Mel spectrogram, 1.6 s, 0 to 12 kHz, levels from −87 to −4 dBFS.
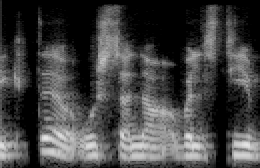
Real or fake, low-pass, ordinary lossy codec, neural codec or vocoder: fake; 10.8 kHz; AAC, 64 kbps; vocoder, 44.1 kHz, 128 mel bands every 256 samples, BigVGAN v2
